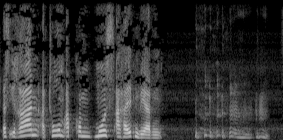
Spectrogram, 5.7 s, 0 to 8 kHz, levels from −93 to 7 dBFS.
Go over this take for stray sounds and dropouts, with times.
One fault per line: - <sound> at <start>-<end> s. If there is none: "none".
- cough at 3.9-5.4 s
